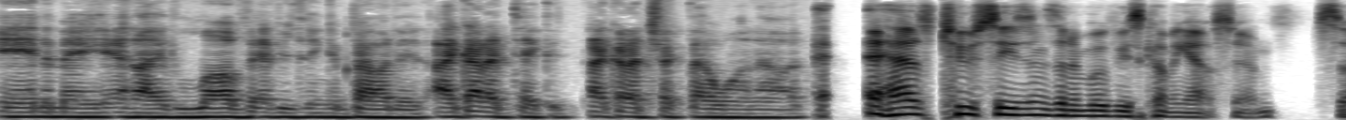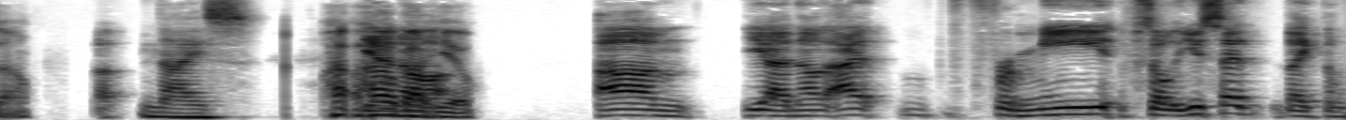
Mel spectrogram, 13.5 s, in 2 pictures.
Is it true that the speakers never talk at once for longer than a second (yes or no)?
yes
